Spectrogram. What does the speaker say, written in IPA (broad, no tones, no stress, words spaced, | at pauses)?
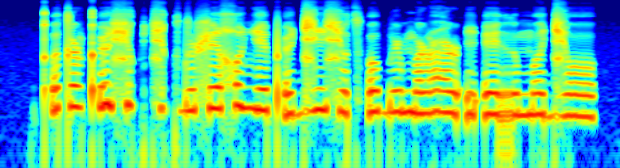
kʼɤtɔɭkʼø ɕokt͡ɕok duʂi χuʎepʼø d͡ʑi ɕot͡sʼo biɭmɔɭʕɔɭ ʔiʔeru mɤ d͡ʑo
